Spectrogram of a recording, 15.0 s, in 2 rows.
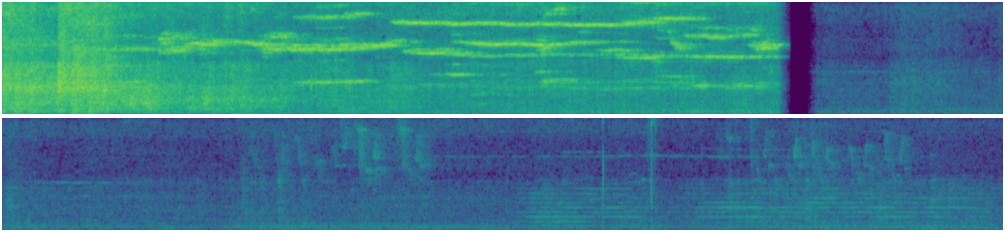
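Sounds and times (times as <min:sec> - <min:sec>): train wheel clatter: 0:00.0 - 0:05.8
high-pitched wheel squeal: 0:00.5 - 0:05.9.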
